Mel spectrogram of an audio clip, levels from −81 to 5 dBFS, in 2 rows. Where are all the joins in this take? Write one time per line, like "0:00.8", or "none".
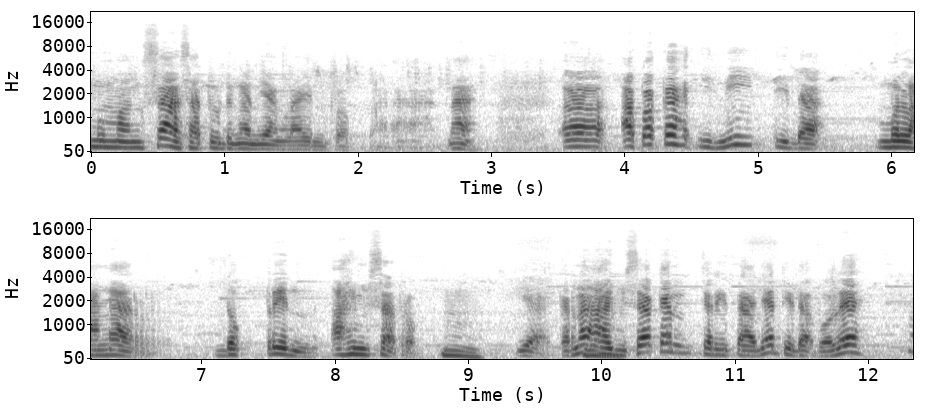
none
